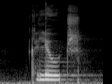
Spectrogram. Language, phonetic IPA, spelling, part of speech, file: Belarusian, [klʲut͡ʂ], ключ, noun, Be-ключ.ogg
- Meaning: 1. key 2. wrench, spanner, screw wrench 3. clue, key 4. clef, key 5. radical (in Chinese characters)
